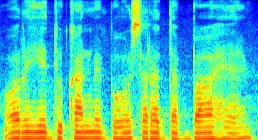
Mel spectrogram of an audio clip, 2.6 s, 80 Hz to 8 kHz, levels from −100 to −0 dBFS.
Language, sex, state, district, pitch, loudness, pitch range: Hindi, male, Arunachal Pradesh, Papum Pare, 125 Hz, -18 LUFS, 120-130 Hz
